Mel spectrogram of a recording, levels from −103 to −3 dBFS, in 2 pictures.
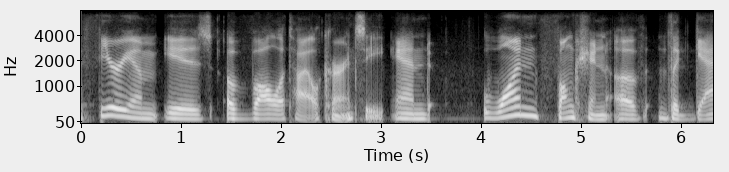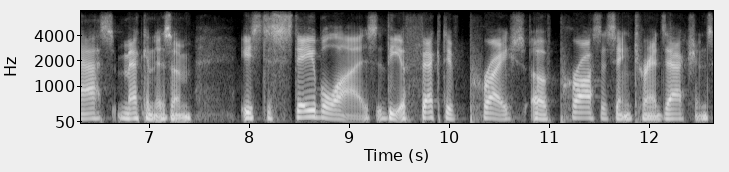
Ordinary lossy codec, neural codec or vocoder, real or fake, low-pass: Opus, 24 kbps; none; real; 7.2 kHz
